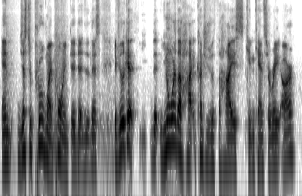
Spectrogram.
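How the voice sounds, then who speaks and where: A man who grew up in Syria, co-hosting a podcast and talking quickly in a loose, conversational way with frequent restarts and fillers. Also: medium pitch. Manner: fast, animated, lots of restarts and fillers. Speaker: podcast co-host. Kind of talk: casual conversational podcast chat.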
